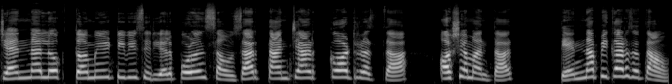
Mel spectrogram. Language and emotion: Goan Konkani, angry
